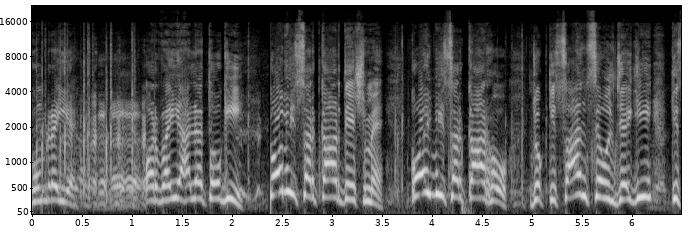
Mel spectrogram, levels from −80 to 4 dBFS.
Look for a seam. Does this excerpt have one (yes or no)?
yes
